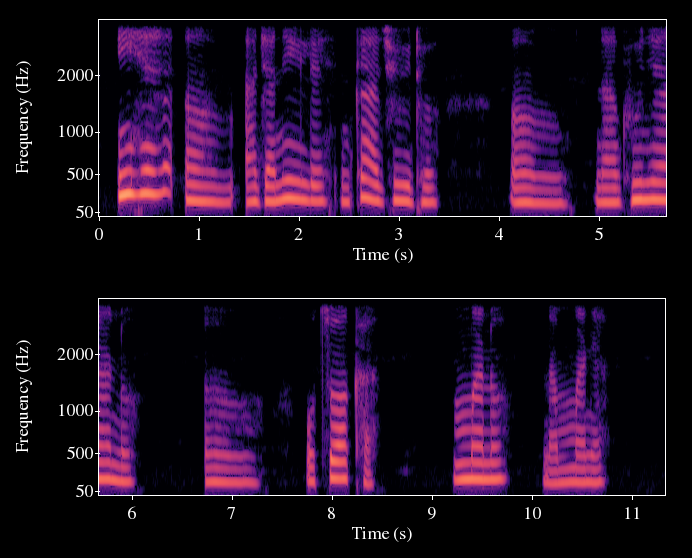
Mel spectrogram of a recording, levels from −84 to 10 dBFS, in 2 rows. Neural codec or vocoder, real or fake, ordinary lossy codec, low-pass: none; real; none; 3.6 kHz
